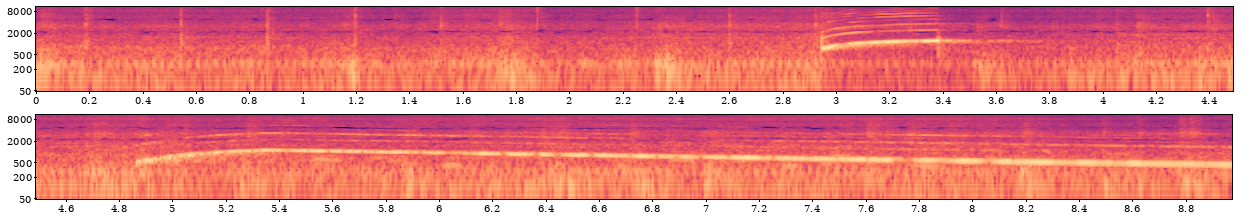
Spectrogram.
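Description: Fire truck siren: a short loud whoop about three seconds in, then it winds up again and slides slowly down in pitch over the last four seconds. Vehicle engines run underneath.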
